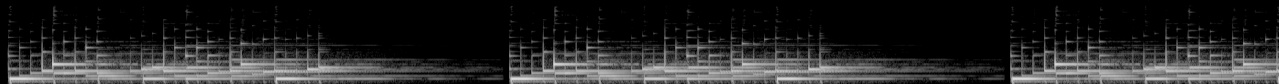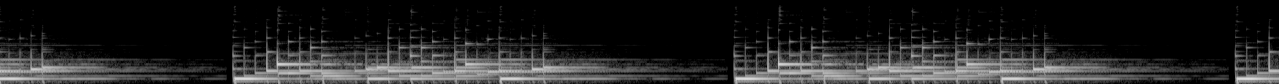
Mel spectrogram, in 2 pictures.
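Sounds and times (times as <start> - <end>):
ringtone: 0.1 - 25.5.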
